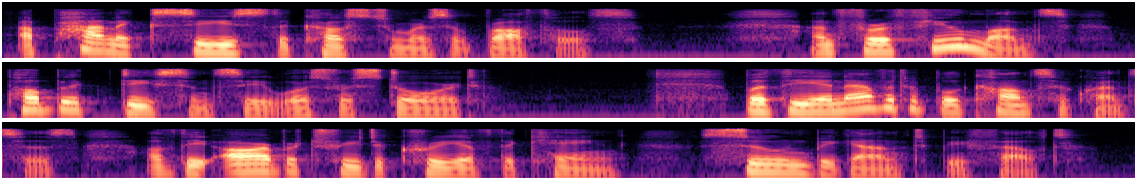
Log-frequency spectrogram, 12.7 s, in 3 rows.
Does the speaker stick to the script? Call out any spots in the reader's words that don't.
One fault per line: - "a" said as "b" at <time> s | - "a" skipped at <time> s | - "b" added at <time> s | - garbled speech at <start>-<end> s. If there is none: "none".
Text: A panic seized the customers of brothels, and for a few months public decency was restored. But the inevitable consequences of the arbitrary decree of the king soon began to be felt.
none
